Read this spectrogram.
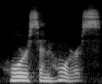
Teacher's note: In much of the U.S., these words sound the same, horse and horse, but traditionally in New England and the North, it was horse for the animal and harse for the scratchy voice.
